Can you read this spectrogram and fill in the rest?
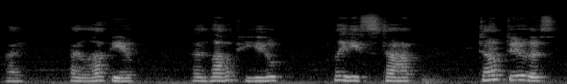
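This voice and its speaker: Man voicing a desperate pleading wife, pitched way up. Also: fairly even intonation, slow pace. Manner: pleading, breaking up. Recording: roomy echo, background noise.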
